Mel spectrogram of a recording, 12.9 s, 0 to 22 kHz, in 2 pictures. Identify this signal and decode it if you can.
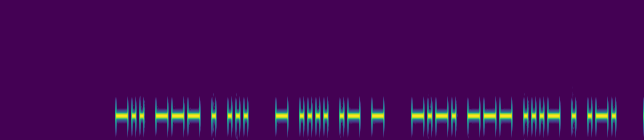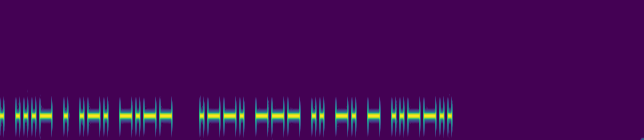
Morse code, heard as a keyed tone, about 32 wpm, 700 Hz. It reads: DOES THAT COVER EVERY POINT?
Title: Sentences from Top 1000 Words - Review Part 1 - 30wpm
